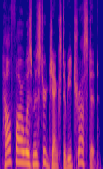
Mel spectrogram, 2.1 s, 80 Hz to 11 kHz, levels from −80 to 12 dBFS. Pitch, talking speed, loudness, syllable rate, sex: 180 Hz, 230 wpm, -18 LUFS, 5.0 syllables/s, male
